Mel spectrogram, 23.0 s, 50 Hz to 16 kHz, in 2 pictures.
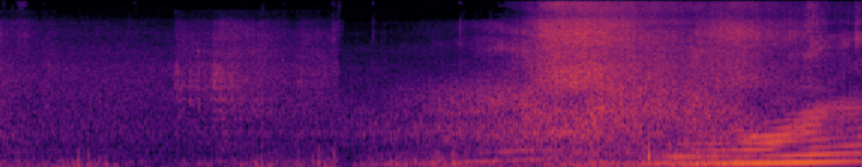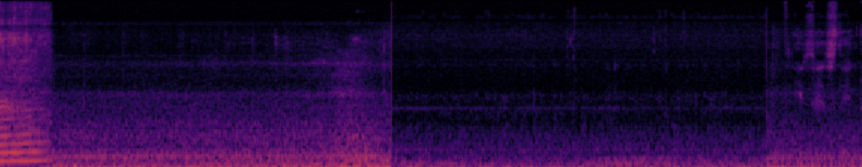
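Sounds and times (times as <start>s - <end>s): road and tyre noise: 0.0s - 16.8s, 18.4s - 22.9s
vehicle engine accelerating: 4.6s - 16.7s
steady low rumble: 12.1s - 22.9s.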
